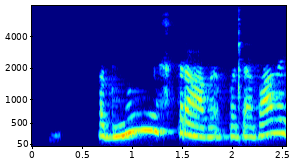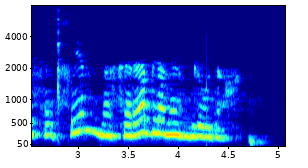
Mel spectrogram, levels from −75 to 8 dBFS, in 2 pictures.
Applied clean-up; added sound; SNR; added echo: none; Dishes, pots, and pans / Chink, clink; 19 dB; none.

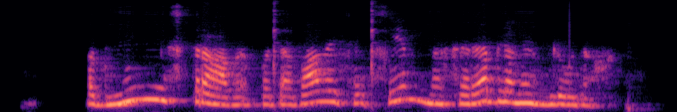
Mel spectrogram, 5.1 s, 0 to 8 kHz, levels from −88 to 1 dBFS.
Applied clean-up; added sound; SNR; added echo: neural separator model SepFormer DNS4.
